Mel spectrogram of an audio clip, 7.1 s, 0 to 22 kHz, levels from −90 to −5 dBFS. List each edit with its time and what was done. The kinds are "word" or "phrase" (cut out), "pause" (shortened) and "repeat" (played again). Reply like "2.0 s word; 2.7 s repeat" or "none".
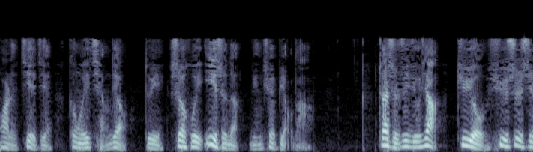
2.2 s pause; 5.9 s pause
